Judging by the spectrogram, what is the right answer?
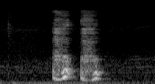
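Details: Demonstration of effective coughing for patients after deep breaths (hand on chest and abdomen, three-count inhale, hold and exhale): two short, forceful cough bursts in quick succession to clear airway secretions.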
